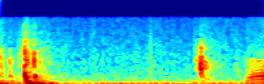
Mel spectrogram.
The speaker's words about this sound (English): Slowly you open the door.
